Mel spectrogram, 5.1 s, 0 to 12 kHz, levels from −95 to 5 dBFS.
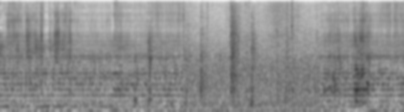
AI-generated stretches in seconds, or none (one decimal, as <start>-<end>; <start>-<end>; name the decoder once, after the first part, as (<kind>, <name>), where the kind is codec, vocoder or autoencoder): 0.0-2.3 (vocoder, BigVGAN v2); 4.0-5.1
